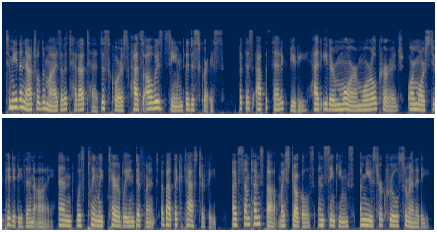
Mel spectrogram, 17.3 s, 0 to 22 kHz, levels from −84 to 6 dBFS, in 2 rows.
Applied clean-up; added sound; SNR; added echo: none; none; none; none.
